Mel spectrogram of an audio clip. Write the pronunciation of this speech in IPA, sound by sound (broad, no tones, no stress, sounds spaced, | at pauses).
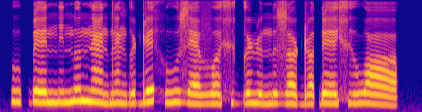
u ɓ ɛ n i n ʊ n æ̃ d æ̃ ɡ ʌ ɖ ɛ h u z æ v ʌ xʲ ʊ ɡ ʌ ɳ ʊ n ʊ z ɒ ɖ ɒ ɗ ɛ xʲ ʊ w ɒ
